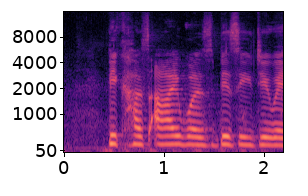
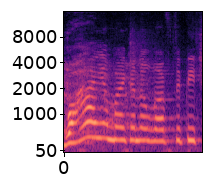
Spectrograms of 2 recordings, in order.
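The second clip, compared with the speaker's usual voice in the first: higher, eager question; curious question; 8 semitones higher, 5 dB louder than usual. Retold or imitated. Asking the beach girl why, higher and curious. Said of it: "And I said".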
